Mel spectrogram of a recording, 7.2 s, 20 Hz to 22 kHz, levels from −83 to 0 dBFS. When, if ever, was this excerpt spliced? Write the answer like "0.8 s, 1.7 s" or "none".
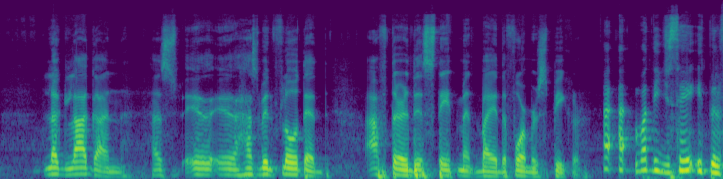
none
